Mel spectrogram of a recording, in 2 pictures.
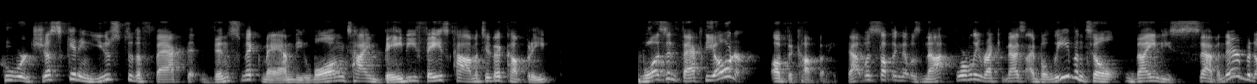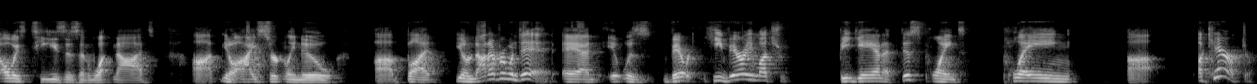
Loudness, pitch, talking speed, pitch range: -19 LUFS, 135 Hz, 170 wpm, 115-175 Hz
